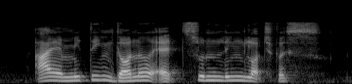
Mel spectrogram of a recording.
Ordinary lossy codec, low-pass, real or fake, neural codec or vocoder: none; 7.2 kHz; fake; codec, 16 kHz, 4 kbps, FunCodec, trained on LibriTTS, 50 frames a second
